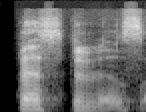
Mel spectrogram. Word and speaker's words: Festivus: Festivus. All right. It's almost like festival, but you say us at the end. Festivus.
